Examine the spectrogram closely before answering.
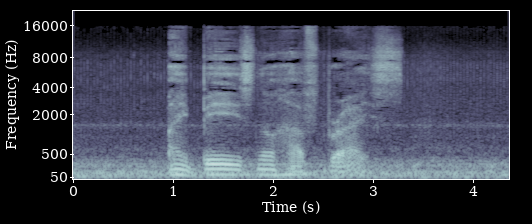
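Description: A young man speaks briefly and calmly, close to a phone microphone.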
